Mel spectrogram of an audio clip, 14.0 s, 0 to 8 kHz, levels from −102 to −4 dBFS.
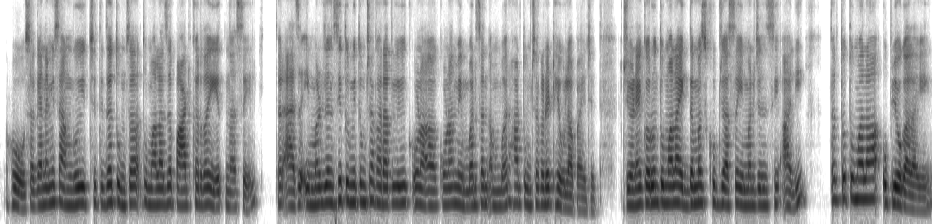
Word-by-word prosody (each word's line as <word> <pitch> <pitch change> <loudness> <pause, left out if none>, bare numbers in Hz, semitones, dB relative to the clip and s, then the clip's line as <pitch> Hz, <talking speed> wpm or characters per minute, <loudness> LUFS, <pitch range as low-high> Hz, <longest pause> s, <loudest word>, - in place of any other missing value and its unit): हो 160 -6 +1
सगळ्यांना 170 +4 -1
मी 195 - +1
सांगू 175 -3 0
इच्छिते 185 0 +1
जर 200 +1 +4
तुमचा 190 0 +1
तुम्हाला 175 -2 0
जर 190 +2 0
पाठ 165 -1 +1
करता 180 -1 -1
येत 160 -1 0
नसेल, 150 +5 -6 0.3
तर 190 - -3
ऍस 160 +3 -2
अ - - +3
एमर्जन्सी 180 +4 +1
तुम्ही 195 -2 +2
तुमच्या 205 +2 0
घरातली 185 0 +1
कोणा 175 -4 -1
कोणा 180 0 -2
मेंबरचा 170 0 -1
नंबर 165 0 -3
हा 190 - -2
तुमच्याकडे 180 0 0
ठेवला 145 -6 0
पाहिजे. 120 -1 -7 0.5
जेणेकरून 180 +3 +3
तुम्हाला 190 0 +4
एकदमच 185 +2 +2
खूप 190 -3 -3
जास्त 170 0 +1
एमर्जन्सी 170 0 -2
आली, 170 - -3 0.4
तर 225 - -2
तो 245 - +2
तुम्हाला 230 0 +3
उपयोगाला 170 -8 +4
येईल. 125 0 -6
180 Hz, 170 wpm, -24 LUFS, 165-190 Hz, 0.5 s, जर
